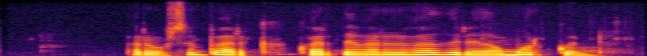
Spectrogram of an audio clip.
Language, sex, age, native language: Icelandic, female, 30-39, Icelandic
